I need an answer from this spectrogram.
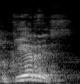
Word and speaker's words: Gutierrez: Gutierrez.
